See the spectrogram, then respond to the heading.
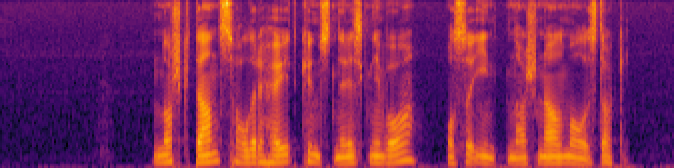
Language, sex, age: Norwegian, male, 32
